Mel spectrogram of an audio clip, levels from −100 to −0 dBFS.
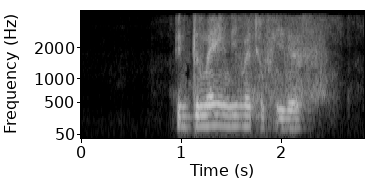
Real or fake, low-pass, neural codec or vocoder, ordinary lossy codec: fake; 3.6 kHz; codec, 24 kHz, 3 kbps, HILCodec; AAC, 16 kbps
